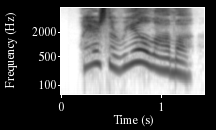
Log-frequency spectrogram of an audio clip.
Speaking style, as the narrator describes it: Cassie whispered

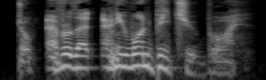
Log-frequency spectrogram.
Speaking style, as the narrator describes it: grunted at his son

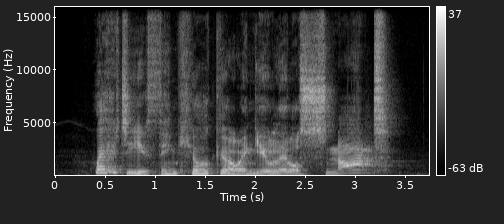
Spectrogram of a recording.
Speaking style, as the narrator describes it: Kevin spat

